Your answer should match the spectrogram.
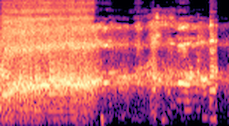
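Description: A person screaming loudly into a phone microphone for about a second, then quieter broken yelling.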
